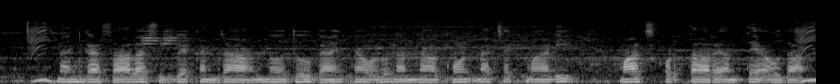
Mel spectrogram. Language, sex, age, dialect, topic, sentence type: Kannada, male, 18-24, Central, banking, question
